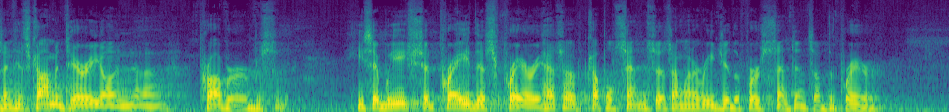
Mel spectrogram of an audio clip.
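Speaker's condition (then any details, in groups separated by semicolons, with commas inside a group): Cleft lip and palate; called hair lip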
